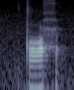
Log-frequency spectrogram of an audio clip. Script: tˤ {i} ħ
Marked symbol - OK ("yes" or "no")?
yes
